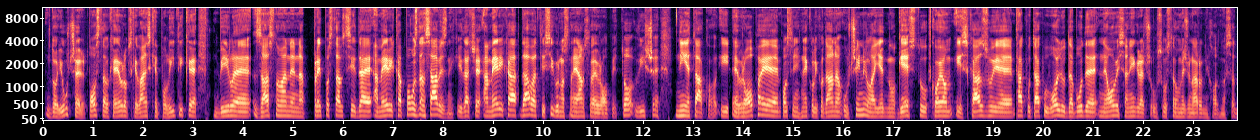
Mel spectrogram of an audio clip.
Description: Na ta i ostala povezana pitanja u intervjuu Media servisa odgovorio je vanjskopolitički analitičar i bivši ambasador Hrvatske u Moskvi Božo Kovačević.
